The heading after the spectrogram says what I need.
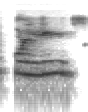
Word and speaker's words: colleagues: നമ്മൾ colleagues എന്ന് പറയില്ല. ഇംഗ്ലീഷിൽ ലാ ഇല്ല. നമുക്ക് മലയാളത്തിലാണ്, നമ്മൾ മലയാളികളായതുകൊണ്ടാണ് ആ ഒരു പ്രൊനൗൺസിയേഷൻ വരുന്നത്.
